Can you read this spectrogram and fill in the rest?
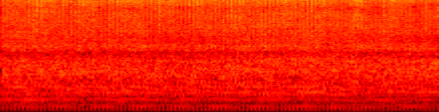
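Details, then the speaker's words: Troy-Bilt lawn mower after repair, started on jump pack with choke, carburetor flooded at first for unknown reason: small single-cylinder chugs at an even steady beat with no misses or stumbles; normal running. "Runs good. All right, I don't know why the carburetor flooded, but that is a small problem that I will deal with later."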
